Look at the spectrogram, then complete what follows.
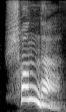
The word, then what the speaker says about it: সন্ধ্যা: কিন্তু পরের রুলসটা একটু খেয়াল করে দেখো, যুক্ত ব্যঞ্জন বর্ণের সাথে যদি আবার জফলা যুক্ত থাকে, তাহলে সেই জফলার উচ্চারণ হবে না। যেমন ধরো সন্ধ্যা, এখানে উচ্চারিত হয়নি।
